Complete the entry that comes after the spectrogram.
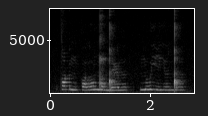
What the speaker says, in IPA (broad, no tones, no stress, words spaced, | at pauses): tˤəɠəŋəkɔ loŋ͡ǃoŋ͡ǃi ɭɨ | nuji jɨŋ͡ǃɨ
